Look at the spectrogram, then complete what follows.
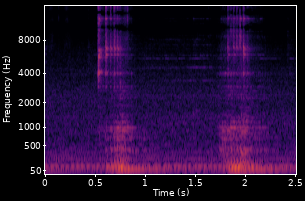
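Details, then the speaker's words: Vintage British motorcycle front wheel spun by hand: two soft scrapes about a second apart as the out-of-true wheel's tire rubs the fender and stops it; wheel to be pulled and taken to a tire shop for truing. "right now what's happening is it's actually rubbing the tire is rubbing do you see how it stopped right there i'll give it a spin see that it's rubbing the fender"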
